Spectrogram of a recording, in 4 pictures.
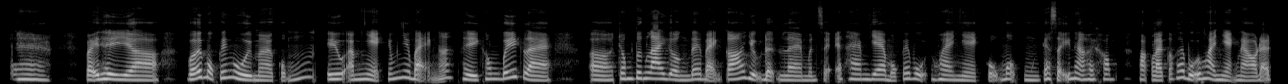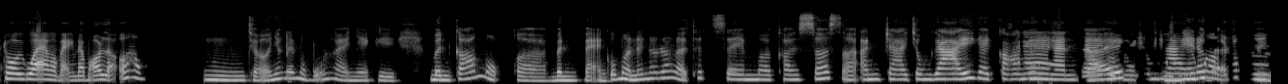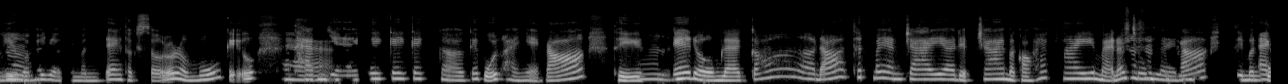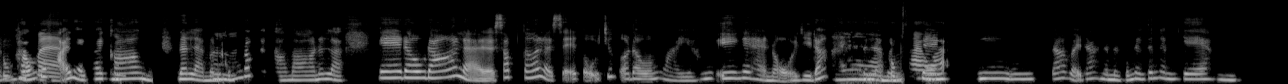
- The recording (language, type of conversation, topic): Vietnamese, podcast, Âm nhạc làm thay đổi tâm trạng bạn thế nào?
- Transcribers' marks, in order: tapping; in English: "concert"; laugh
